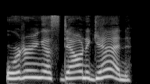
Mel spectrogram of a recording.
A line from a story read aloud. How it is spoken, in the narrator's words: Bob yells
